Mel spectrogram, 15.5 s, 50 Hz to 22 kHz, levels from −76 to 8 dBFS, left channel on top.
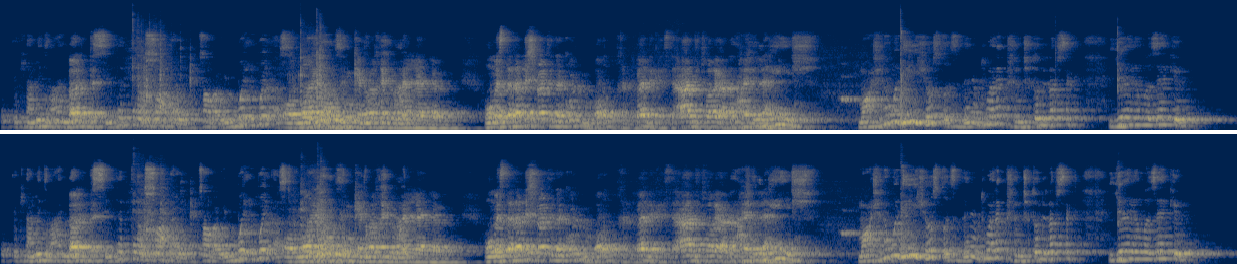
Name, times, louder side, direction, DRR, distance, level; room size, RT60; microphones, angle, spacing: voice 1, 0.1-5.2 9.1-10.2 10.7-14.8, right 1 dB, 35° right, 0 dB, 0.5 m, -24 dB
Drawer open or close, 1.4-2.6 3.3-4.2 5.3-5.4 7.2-8.7 9.0-9.4 9.9-11.6 12.0-12.1 12.8-12.9 13.2-13.3 14.0-14.1, equal, 45° left, 0.5 m, -33 dB
voice 2, 3.3-5.6 6.0-9.8, equal, 90° left, -5 dB, 1.1 m, -20 dB
4.1 x 2.2 x 2.2 m, 1.1 s
head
